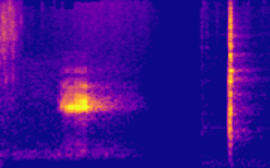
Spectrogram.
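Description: A small frog at a pond gives one drawn-out, throaty croak, then after a short silence two sharp, brief plops or taps follow as it jumps from a lily pad to the muddy bank and back. No one speaks.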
